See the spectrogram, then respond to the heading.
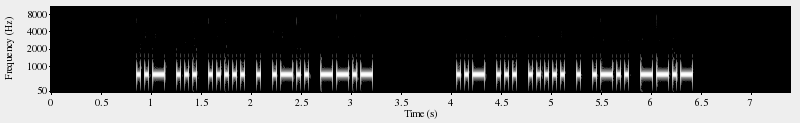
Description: Morse code, heard as a keyed tone, about 32 wpm, 700 Hz. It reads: US5ELQ US5ELQ
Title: DXCC-100 Call Signs - 6 Characters - Repeated 2x - 30wpm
